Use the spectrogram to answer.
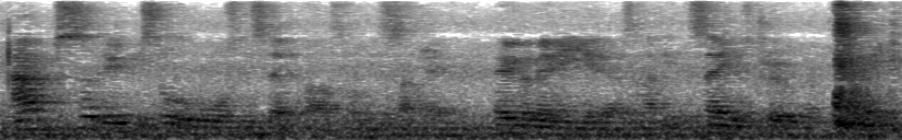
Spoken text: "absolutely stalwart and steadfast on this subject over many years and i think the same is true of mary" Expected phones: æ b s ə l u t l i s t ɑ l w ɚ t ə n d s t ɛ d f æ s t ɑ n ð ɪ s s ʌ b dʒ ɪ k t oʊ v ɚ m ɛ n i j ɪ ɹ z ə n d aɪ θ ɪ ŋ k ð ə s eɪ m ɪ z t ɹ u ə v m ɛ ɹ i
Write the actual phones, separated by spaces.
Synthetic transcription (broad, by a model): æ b s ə l u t l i s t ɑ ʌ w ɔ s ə n s t ɛ d p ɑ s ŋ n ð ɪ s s ʌ b dʒ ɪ k t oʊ v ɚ m ɛ n i j ɪ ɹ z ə n aɪ θ ɪ ŋ k ð ə s eɪ m ɪ z t ɹ u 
